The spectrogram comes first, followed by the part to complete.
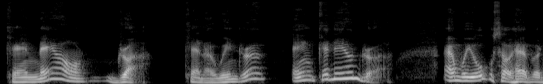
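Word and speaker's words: Canowindra: town called canawendra which is all pro so pronounced as canondra now can oundra and kanowindra is the same town you write it down can can o win and can now draw kanowindra and canondra and we also have a town called dunny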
